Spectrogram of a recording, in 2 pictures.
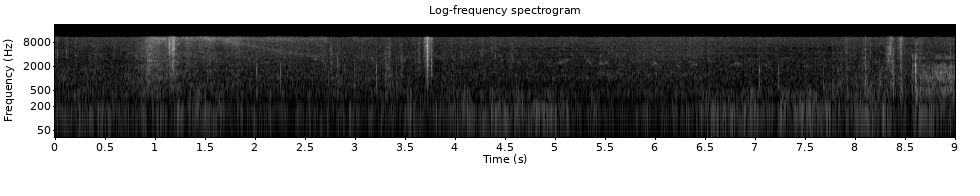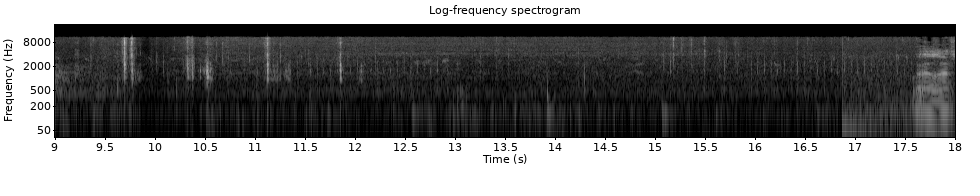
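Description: Wind buffeting the microphone over a low rumble, with water lapping and scattered sharp clicks and knocks from handling the rod and kayak.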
